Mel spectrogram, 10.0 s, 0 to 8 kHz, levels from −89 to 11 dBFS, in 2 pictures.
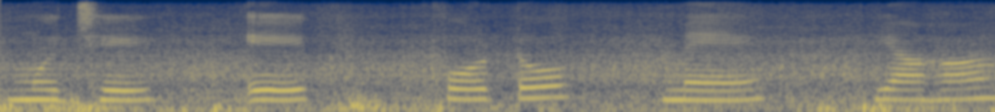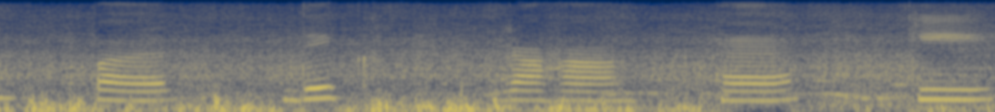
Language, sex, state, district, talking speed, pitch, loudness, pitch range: Hindi, female, Chandigarh, Chandigarh, 60 wpm, 225 Hz, -15 LUFS, 215-235 Hz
